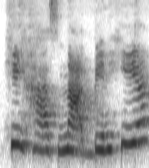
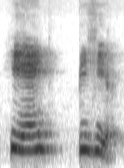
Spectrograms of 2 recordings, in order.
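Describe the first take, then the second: First: Said in the usual way. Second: He ain't be here with ain't as one syllable; contracted ain't. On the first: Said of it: "En vez de decir". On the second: Shown as a demonstration. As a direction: swap has not for ain't, said casually. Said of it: "voy a decir".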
